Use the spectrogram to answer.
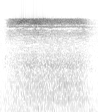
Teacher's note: Put your fingers on your vocal cords again, and let's say S. Do you feel a vibration this time? No. Therefore, S is a voiceless consonant.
